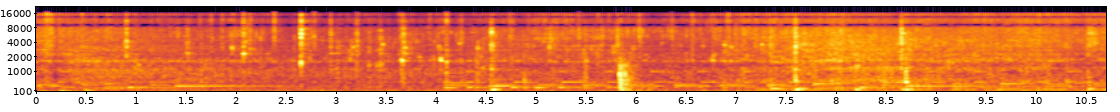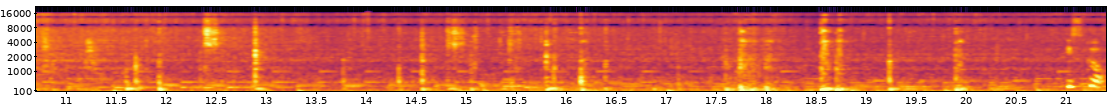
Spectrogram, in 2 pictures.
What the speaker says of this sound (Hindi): इसको ऑयल में मैं पकाऊंगी इतना कि ये प्याज का पानी खुश्क हो जाए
